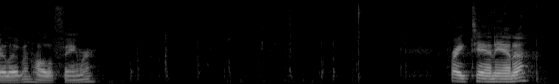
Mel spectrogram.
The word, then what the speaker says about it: Tanana: Hall of Famer Frank Tanana like his last name it's fun to say rhymes with banana Chris Sabo his obnoxious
